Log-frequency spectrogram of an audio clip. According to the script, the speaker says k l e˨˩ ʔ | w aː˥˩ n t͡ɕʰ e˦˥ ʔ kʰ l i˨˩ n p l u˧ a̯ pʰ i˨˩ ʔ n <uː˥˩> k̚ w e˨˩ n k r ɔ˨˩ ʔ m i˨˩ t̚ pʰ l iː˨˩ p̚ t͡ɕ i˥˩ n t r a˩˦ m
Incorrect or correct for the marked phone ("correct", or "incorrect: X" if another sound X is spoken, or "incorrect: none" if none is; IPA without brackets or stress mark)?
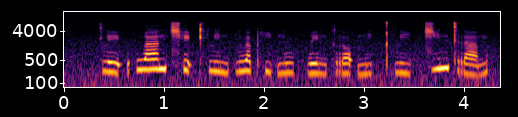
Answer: incorrect: uː˨˩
